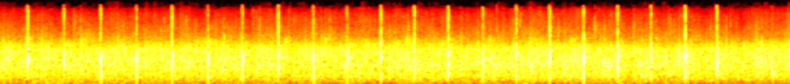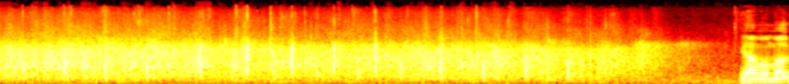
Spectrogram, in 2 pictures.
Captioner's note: applause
